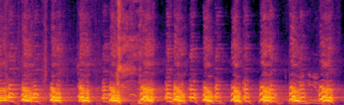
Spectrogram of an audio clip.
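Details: Walker hounds treeing during a hunt, several dogs barking at a tree: steady run of rich, ringing barks about every half second, each dropping in pitch, overlapping voices with a faint whine between.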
